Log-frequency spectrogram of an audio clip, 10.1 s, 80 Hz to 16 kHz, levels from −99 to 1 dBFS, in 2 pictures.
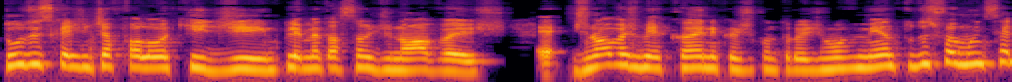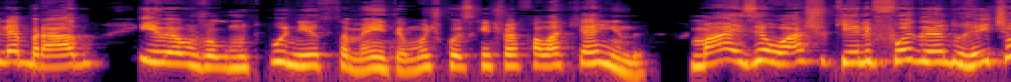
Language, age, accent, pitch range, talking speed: Portuguese, 20-39, Brazilian, 190-245 Hz, 300 wpm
